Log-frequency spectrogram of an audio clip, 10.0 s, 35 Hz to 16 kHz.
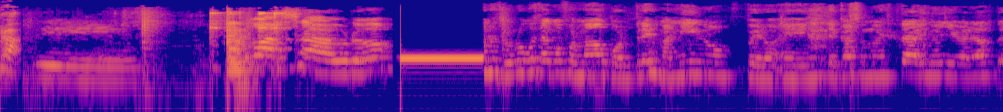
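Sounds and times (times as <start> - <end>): child's voice: 2.4 - 4.0, 4.8 - 10.0.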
